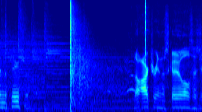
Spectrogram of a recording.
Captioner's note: gun shots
